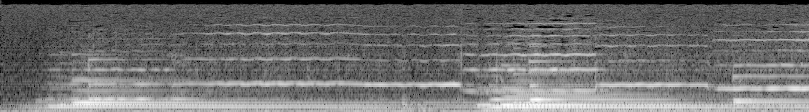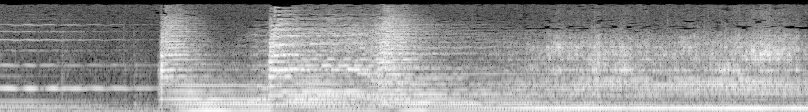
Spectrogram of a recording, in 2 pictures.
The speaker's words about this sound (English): Go in for your landing. Yes, sir, Mr. Jeffries. Hey, watch those trees.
